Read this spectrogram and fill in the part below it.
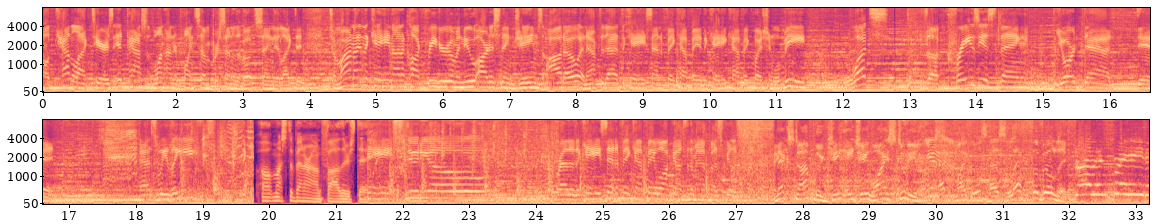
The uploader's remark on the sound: podcasts live from Cafe Anyway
